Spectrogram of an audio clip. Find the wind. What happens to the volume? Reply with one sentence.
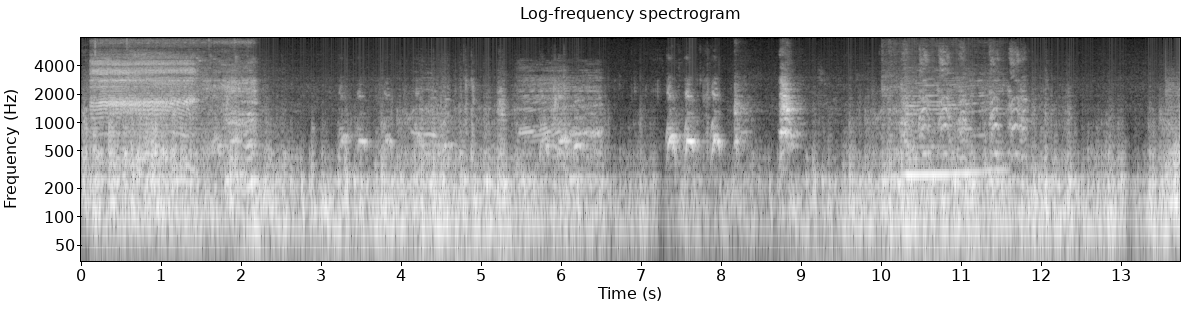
The loudness of the wind goes down, then up.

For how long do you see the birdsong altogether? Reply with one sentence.
You can't hear the birdsong here.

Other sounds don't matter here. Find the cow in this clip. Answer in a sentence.
You can hear the cow from 0.1 to 2.2 s, from 5.4 to 6.5 s and from 10.0 to 11.6 s.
